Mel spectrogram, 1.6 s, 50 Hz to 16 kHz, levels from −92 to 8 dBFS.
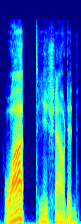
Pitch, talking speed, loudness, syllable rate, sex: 95 Hz, 110 wpm, -18 LUFS, 3.3 syllables/s, male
